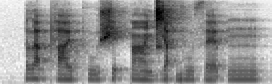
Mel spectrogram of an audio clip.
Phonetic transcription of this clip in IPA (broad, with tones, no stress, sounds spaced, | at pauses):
l ä˦ ʔ pʰ a˨ ɪ̯ pʰ u˨ ʃ ɪ˦ ʔ p ã˨ d͡ʑ ä˦ ʔ ɡ u˨ θ ɛ˨ p ũ˦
